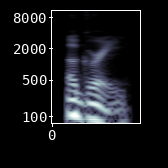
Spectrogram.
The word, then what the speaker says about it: agree: So I just want you to listen to how I say it and work out which part I say louder and more clearly. Agree. Agree. Agree. So hopefully it's quite obvious that the gree is a lot louder and the uh is a lot faster and that is why it's awah sound. Agree.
